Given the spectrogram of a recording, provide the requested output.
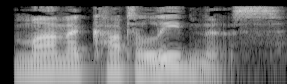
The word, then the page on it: monocotyledonous: British English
